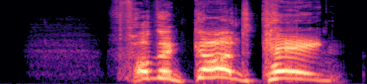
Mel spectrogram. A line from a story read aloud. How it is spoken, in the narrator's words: Anaktos cried again, racked by pain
